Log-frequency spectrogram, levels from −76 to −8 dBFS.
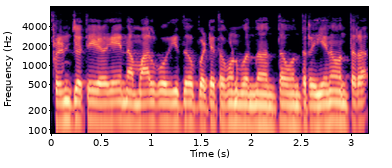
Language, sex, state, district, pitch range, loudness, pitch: Kannada, male, Karnataka, Mysore, 125-130 Hz, -14 LUFS, 130 Hz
